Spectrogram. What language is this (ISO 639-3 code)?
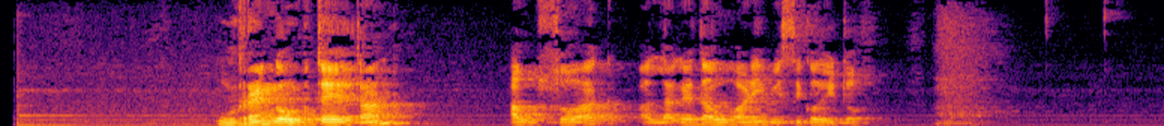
eus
